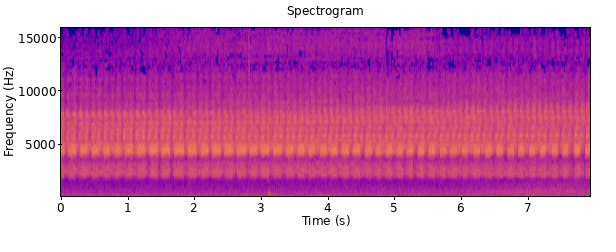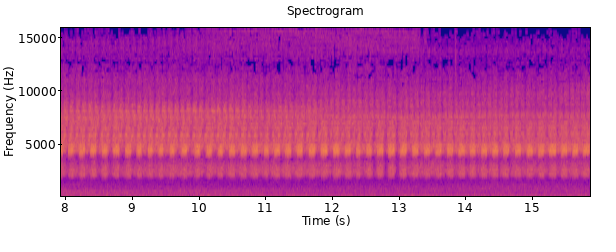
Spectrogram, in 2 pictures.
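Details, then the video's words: Cicadas singing in a natural setting: a dense, buzzy, high-pitched drone pulsing rapidly and steadily, about three pulses per second, with continuous shrill texture and no other clear sounds. "45 min de chant des cigales"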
